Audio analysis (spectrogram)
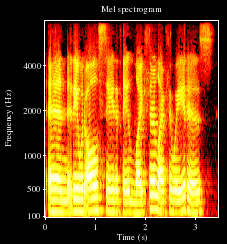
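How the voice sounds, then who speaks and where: A woman from Saudi Arabia with a lowish voice, speaking as a guest in an interview. She is candid and emphatic, repeating key phrases to drive them home. The recording is slightly dull and lo-fi. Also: fairly even intonation, normal speed, darkish tone. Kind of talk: candid personal testimony. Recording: dull, lo-fi sound.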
